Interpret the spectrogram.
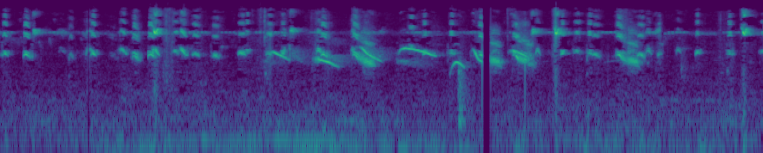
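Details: Green-winged saltator singing, used to warm up cold birds for tournaments: long run of quick high chirps interspersed with rich slurred whistles that dip and rise, busiest after the midpoint.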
